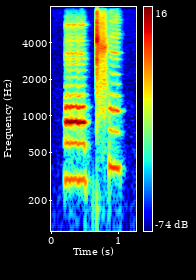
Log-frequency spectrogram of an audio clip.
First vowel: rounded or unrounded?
rounded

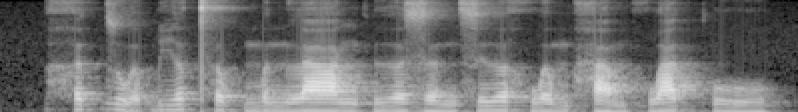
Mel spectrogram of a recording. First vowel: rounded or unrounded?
unrounded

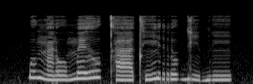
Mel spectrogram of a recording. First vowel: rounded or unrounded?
rounded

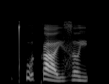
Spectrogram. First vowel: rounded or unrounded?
rounded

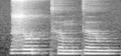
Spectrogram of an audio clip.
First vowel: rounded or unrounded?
rounded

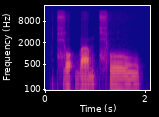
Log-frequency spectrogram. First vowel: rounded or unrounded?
rounded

